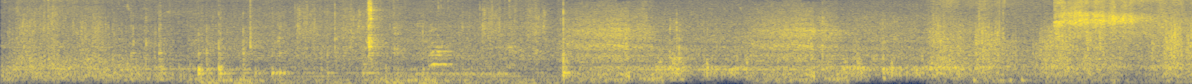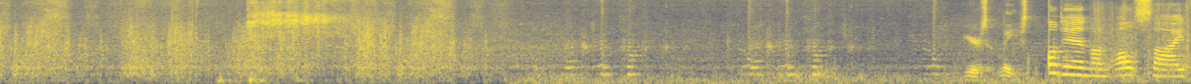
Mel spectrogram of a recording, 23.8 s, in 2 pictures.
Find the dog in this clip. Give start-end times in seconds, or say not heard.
3.8-5.2.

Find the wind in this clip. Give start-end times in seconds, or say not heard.
0.0-23.7.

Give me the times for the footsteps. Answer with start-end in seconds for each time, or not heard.
not heard.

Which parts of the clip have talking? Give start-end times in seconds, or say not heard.
21.6-23.7.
